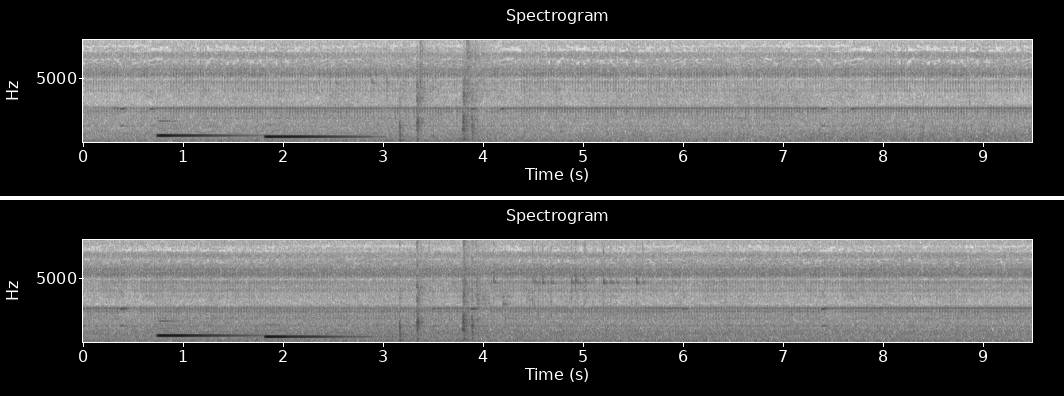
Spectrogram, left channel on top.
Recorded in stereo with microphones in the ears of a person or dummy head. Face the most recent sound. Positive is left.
turn(degrees=-5)  # may be behind; listen again after turning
